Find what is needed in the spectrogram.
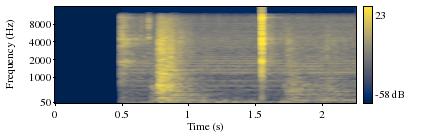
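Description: Hammer striking a steel point chisel against a red sandstone block, dressing its face by pointing. There is a loud, dull knock just under a second in, then a sharp, ringing metallic strike in the second half.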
